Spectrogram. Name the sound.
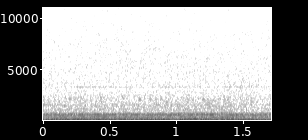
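road traffic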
